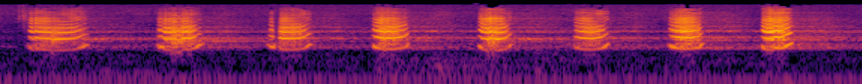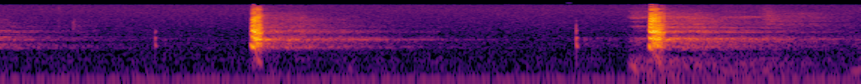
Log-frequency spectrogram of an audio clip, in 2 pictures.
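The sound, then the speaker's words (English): Hen turkey yelps made on a slate turkey call: eight evenly spaced, raspy, high notes in a quick steady rhythm. After a pause come two sharp, separate clicks. “you wanted to lure a big gobbler in, you would use one of these calls. And supposedly, this is the sound of a hen.”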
